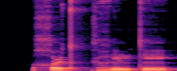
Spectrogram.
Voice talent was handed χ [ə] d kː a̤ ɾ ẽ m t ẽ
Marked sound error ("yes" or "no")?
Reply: yes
